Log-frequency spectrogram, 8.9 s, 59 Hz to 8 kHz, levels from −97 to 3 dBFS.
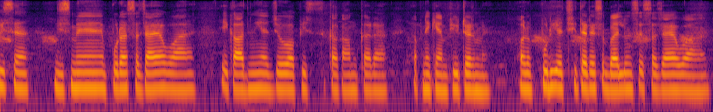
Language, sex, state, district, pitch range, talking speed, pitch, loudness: Hindi, male, Bihar, Sitamarhi, 155-170 Hz, 200 wpm, 160 Hz, -25 LUFS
